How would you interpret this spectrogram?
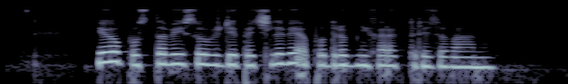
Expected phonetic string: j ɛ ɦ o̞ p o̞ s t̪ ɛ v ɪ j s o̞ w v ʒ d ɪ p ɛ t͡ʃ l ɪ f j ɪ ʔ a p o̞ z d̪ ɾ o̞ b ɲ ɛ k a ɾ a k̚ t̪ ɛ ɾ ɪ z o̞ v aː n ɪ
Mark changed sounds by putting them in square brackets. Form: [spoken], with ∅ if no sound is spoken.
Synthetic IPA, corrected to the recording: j ɛ ɦ o̞ p o̞ s t̪ [a] v ɪ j s o̞ w v ʒ d ɪ p ɛ t͡ʃ l ɪ [v] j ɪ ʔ a p o̞ [∅] d̪ ɾ o̞ b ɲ ɛ [x] a ɾ a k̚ t̪ ɛ ɾ ɪ z o̞ v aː n ɪ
